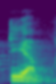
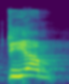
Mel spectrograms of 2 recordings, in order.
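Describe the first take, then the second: First: Said in the usual way. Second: "Diam" diucapkan tinggi dan tegas seperti perintah; perintah Tuhan. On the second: Retold or imitated. ("Diam" sebagai perintah tegas, nada tinggi) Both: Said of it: "Kalau Tuhan bilang".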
